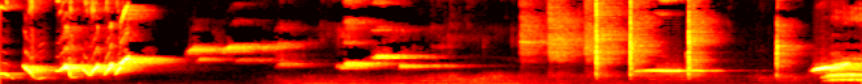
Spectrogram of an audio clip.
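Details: White-rumped shama giving an opening burst of fast rising warbled whistles, then softer high notes, a stretch of faint low humming, sharp clicks and short whistles, ending with a loud rich whistled phrase.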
